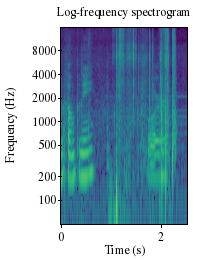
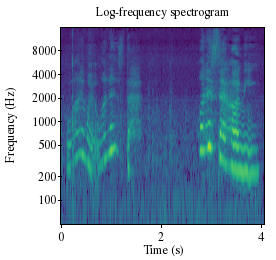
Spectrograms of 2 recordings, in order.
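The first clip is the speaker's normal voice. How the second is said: pet talk; 6 semitones higher, 3 dB louder than usual. Real, not acted. Coaxing scared pet.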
